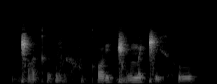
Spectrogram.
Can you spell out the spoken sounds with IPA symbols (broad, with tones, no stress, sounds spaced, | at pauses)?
ɡ͡ǁ ɑ˨ kʰ ə̤˨˦ ʔ v ə̤˨ x h ɔ̤˦ kʰ ɔ˦ ɾ i˦ ɡ͡ǁ ɔ̤˦ m ɛ˦ ǁ i˨ x h u˦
